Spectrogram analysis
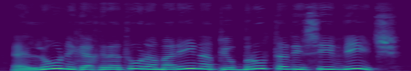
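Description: A rude seagull, as a male reader puts him on, mocking from overhead in a storybook. The voice leaps high and shrill, loud and jeering, with faint music beneath. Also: fairly quick.

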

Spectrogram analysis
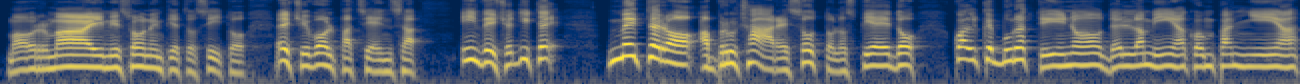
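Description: A man voicing a gruff, bearded puppet-master, loud and rasping, who blusters but is soft-hearted. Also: a little high, animated, slow pace, voice pushed up. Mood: grumbling. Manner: blustering, sneezing fits. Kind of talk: audiobook reading.

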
